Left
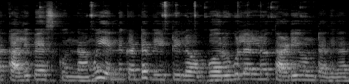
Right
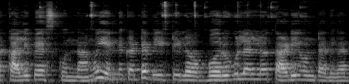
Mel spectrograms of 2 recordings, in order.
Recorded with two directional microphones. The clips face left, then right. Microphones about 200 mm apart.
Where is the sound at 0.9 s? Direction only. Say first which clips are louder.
Right 3 dB; 50° right (ahead or behind).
